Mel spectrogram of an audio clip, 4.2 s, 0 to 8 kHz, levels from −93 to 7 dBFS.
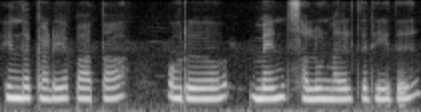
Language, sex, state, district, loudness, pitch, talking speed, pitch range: Tamil, female, Tamil Nadu, Nilgiris, -14 LUFS, 255 Hz, 115 wpm, 245-270 Hz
